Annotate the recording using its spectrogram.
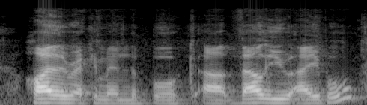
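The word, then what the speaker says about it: Value.able: recommend the book uh value able is that how you pronounce it is it's valuable i've always wanted that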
